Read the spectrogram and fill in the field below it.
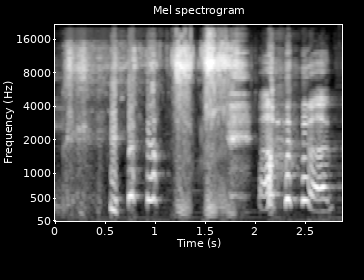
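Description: Several loud fart sounds blown with the mouth, sputtering in quick bursts with wobbling, swooping pitch, then a longer rasp and a few more squeaky blasts.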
